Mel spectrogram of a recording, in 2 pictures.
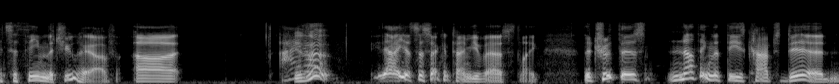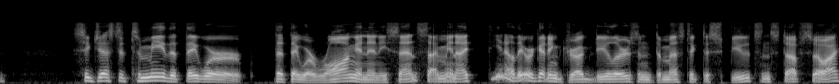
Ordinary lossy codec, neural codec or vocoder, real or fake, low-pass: Opus, 64 kbps; none; real; 7.2 kHz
